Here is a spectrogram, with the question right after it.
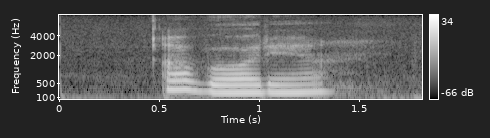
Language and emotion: Russian, sad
